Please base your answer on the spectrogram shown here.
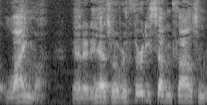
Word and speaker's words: Lima: next city in Ohio we are told it's pronounced Lima and it has over 37,000 residents and we're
